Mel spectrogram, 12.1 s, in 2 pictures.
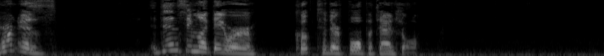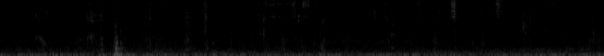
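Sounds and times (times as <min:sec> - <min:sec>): chewing crunchy food: 0:04.2 - 0:12.0.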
